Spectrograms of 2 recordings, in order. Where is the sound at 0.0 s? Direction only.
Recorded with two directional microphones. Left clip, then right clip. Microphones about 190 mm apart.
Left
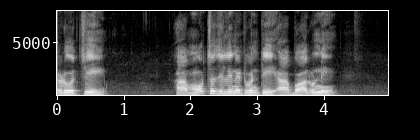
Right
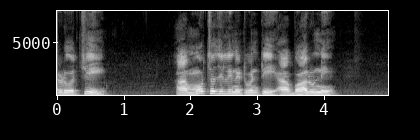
15° left (ahead or behind).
